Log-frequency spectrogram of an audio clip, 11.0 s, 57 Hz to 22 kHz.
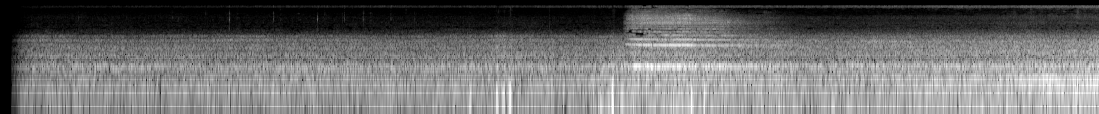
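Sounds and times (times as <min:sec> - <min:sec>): distant freight train rumble: 0:00.2 - 0:10.9.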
